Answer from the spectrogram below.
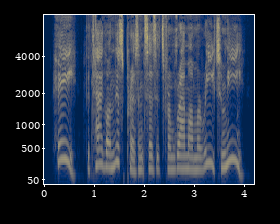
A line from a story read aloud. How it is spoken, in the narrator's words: David suddenly exclaimed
